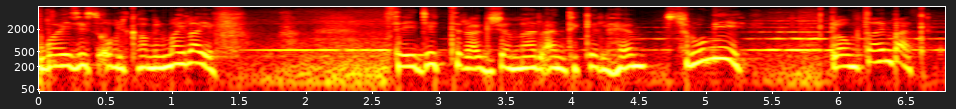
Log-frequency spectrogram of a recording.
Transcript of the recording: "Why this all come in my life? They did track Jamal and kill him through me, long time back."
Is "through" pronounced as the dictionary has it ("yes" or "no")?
no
